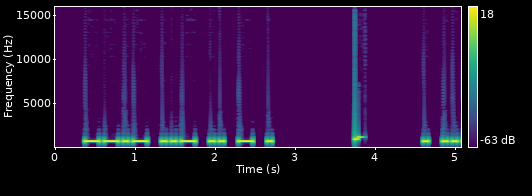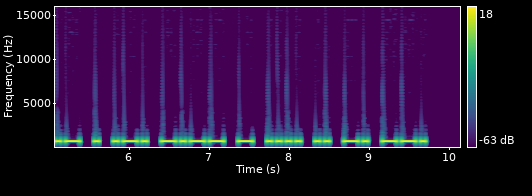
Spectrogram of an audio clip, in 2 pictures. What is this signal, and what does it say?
Morse code, heard as a keyed tone, about 20 wpm, 700 Hz. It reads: QUITE EVERYTHING
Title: Sentences from Top 700 Words - New Word Drill - 20wpm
